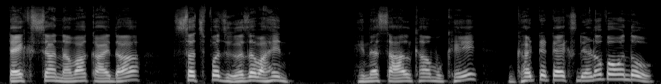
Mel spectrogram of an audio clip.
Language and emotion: Sindhi, surprised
